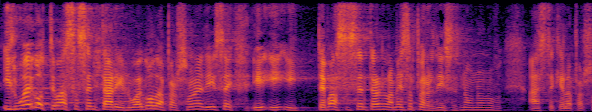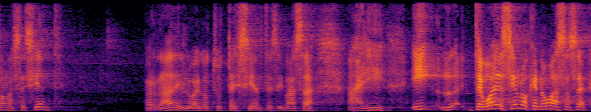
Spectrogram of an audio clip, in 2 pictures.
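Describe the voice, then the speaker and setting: A man preaching a sermon in an auditorium, animated and acting out little scenes, often repeating words as he stumbles. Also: high voice, brisk. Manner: animated, acts out scenes, frequent stammered repeats. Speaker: pastor. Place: large auditorium. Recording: reverberant hall.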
